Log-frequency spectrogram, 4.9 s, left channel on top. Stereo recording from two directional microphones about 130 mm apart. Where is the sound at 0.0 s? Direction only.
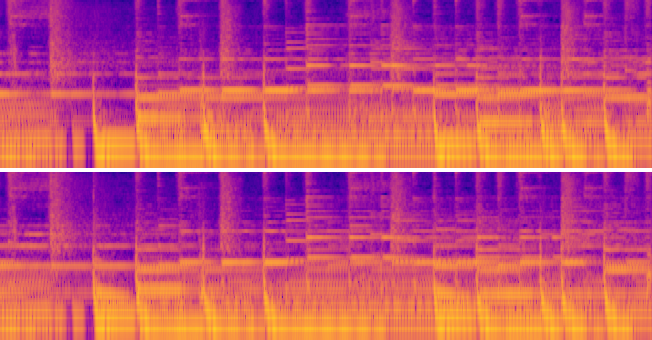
Centre (ahead or behind).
